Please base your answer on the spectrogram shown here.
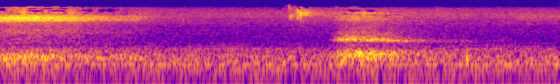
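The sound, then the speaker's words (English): A slow, deep breath drawn in and let out at the start of a church service. The soft, airy rush is faint and steady, with no talk over it. “can we just take a deep breath together? Ready?”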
